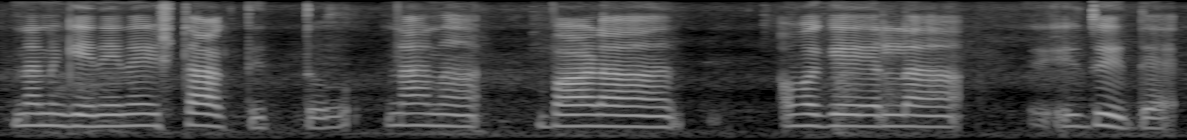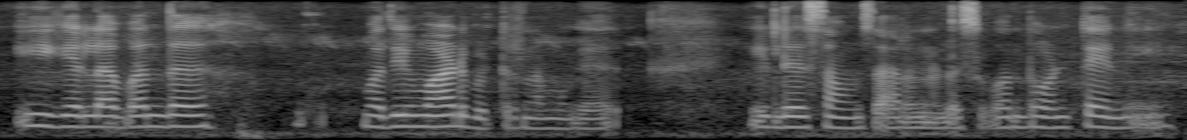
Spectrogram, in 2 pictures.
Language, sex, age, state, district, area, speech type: Kannada, female, 30-45, Karnataka, Dharwad, rural, spontaneous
